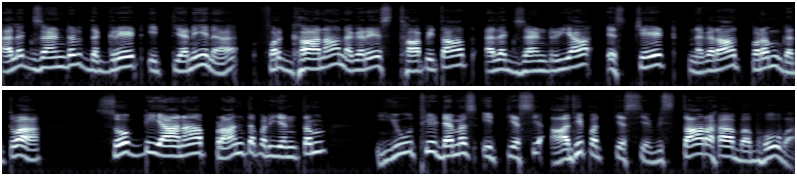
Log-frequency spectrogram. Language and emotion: Sanskrit, neutral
